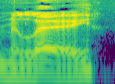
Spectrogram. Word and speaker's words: Milei: The folks in Argentina over the weekend voted in a radical libertarian guy, Javier Milei, is how you say his name, and the world press, the deep state, and establishment is really, he's radical, he's no good, he's not going to work out.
